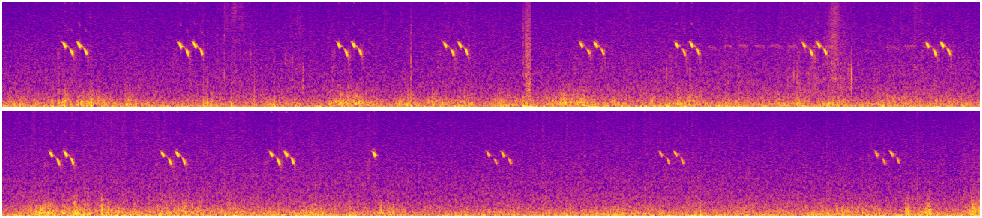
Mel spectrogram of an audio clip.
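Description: Striated pardalote calling: a short two-note call, each note a quick downward slur, repeated about every second and a half, spacing out toward the end.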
